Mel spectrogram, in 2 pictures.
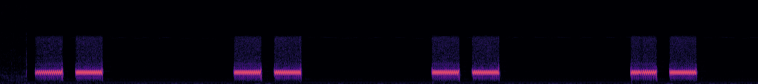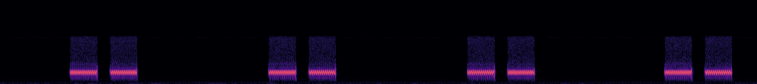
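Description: Ringback of an outgoing telephone call, heard while the call is being placed: a steady double-pulse ring repeats eight times at even intervals of about three seconds, with silence between rings and no talking.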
